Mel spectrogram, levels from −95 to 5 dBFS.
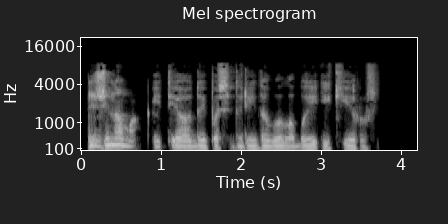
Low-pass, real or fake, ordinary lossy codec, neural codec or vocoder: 10.8 kHz; fake; MP3, 32 kbps; vocoder, 44.1 kHz, 128 mel bands, Pupu-Vocoder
